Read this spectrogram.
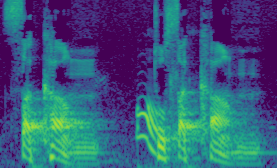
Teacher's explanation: the B at the end of that word is silent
